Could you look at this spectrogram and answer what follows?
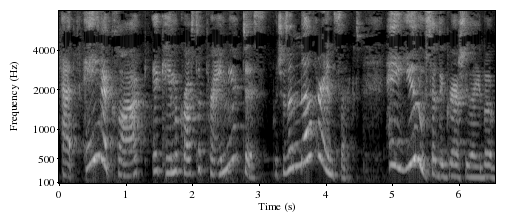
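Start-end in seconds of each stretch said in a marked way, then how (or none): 4.9-5.5 high, loud hey you; challenging call. Acted. Grouchy ladybug calling out a bigger animal, loud and high. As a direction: call out to pick a fight. Grouchy bug picks a fight.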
